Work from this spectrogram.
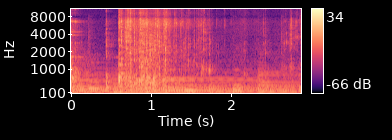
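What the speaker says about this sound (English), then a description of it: "We're gonna pop some ice in here. There's 1 big cube. A couple little cubes." Ice cubes, one large and a couple of small ones, dropped into a cocktail shaker for an Angel Face cocktail, giving a few quick clinking knocks close by, with no talking.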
